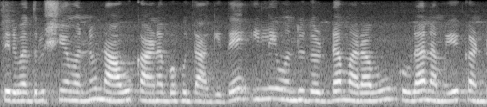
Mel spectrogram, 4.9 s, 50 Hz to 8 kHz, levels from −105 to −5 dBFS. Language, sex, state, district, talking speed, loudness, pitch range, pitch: Kannada, female, Karnataka, Raichur, 125 wpm, -15 LUFS, 230-255 Hz, 240 Hz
